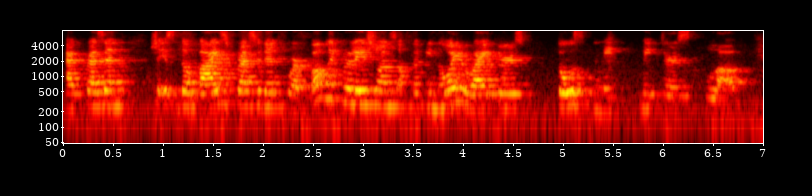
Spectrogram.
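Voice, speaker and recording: A woman with a Filipino accent co-hosting a teacher training webinar, switching between English and Tagalog in a lively manner. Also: fairly high pitch, a little slow, heavy reverb, far from the mic, slight background noise, poor audio. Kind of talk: bilingual webinar hosting, reading introductions.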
